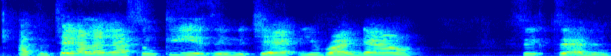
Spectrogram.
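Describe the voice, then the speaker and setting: Speech in a Southern US accent unfolds at a fairly slow pace. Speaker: nursing assistant livestreamer. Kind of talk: casual livestream chat.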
